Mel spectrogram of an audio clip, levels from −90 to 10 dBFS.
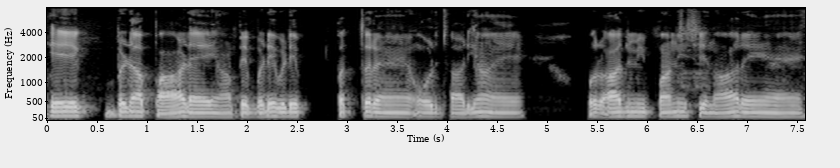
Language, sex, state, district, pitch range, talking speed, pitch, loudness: Rajasthani, male, Rajasthan, Churu, 100-110 Hz, 165 wpm, 105 Hz, -16 LUFS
